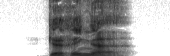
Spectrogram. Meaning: inflection of gering: 1. strong/mixed nominative/accusative feminine singular 2. strong nominative/accusative plural 3. weak nominative all-gender singular 4. weak accusative feminine/neuter singular
- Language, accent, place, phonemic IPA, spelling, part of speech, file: German, Germany, Berlin, /ɡəˈʁɪŋə/, geringe, adjective, De-geringe.ogg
